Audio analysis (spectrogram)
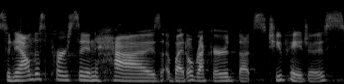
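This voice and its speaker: Loud and bright with a sharp tone, a woman speaks at a fairly slow pace on a very clean recording with a silent background. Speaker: state vital records registrar. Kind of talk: panel discussion.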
